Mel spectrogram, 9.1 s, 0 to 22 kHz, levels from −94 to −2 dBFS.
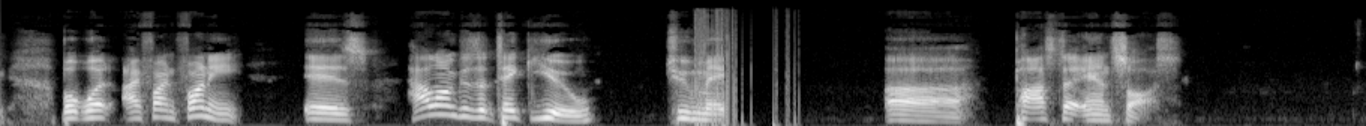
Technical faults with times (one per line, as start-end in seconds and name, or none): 4.63-5.32 intermittent contact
